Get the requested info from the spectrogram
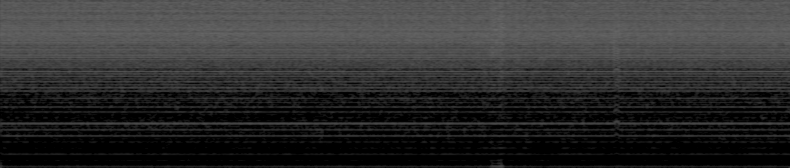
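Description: Steady electrical mains hum with many even overtones and a faint hiss, unchanging throughout.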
